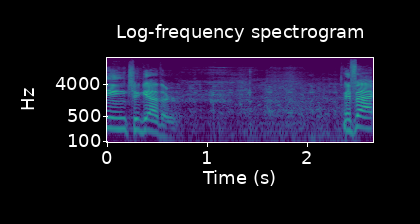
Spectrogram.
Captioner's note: congregation laughs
